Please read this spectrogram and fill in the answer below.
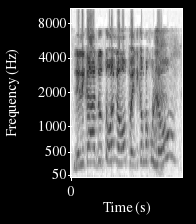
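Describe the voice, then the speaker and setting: A woman's voice: high-pitched, normal speed, sharp tone, slight background noise. A woman playing a worried, scolding hardworking wife and mother in a Filipino television drama, with a Filipino accent. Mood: alarmed, pleading. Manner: nagging, pleading.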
